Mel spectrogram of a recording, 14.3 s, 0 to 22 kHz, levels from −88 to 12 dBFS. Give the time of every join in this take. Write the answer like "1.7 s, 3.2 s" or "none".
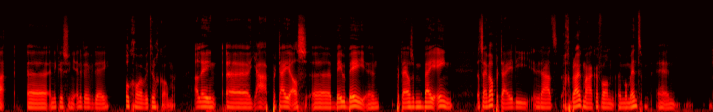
3.8 s, 11.2 s

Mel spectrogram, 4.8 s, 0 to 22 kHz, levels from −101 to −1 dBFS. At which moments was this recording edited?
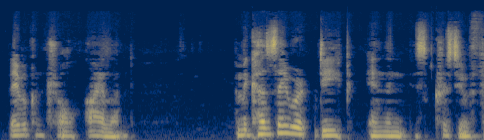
3.1 s

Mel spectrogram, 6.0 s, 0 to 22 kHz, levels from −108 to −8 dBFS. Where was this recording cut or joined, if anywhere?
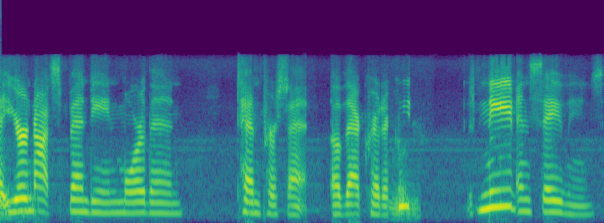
4.0 s, 5.1 s

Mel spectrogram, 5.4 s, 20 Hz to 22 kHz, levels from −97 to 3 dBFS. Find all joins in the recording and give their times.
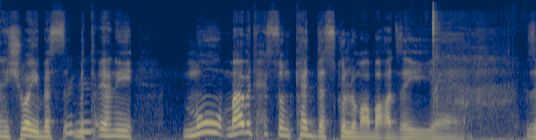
4.0 s

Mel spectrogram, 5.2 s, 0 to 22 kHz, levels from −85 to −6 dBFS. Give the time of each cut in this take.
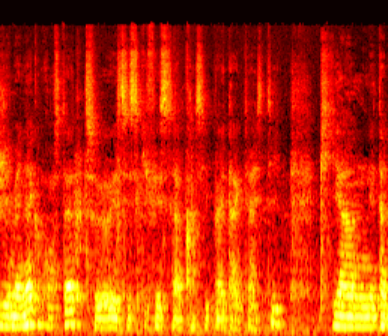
none

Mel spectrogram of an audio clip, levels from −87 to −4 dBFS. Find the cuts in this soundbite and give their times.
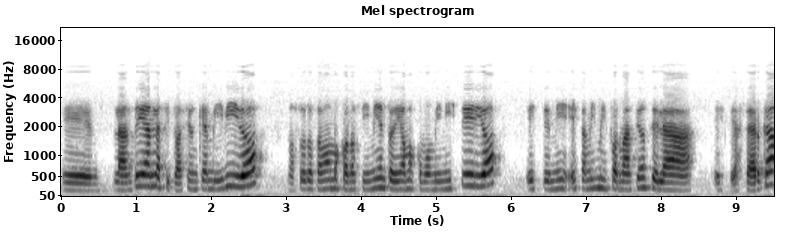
none

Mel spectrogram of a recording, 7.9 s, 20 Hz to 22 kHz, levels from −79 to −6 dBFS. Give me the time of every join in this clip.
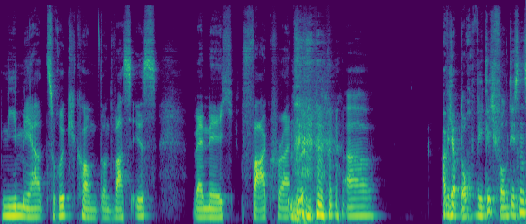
4.3 s

